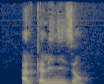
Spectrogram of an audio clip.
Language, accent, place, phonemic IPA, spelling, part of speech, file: French, France, Lyon, /al.ka.li.ni.zɑ̃/, alcalinisant, verb, LL-Q150 (fra)-alcalinisant.wav
- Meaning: present participle of alcaliniser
